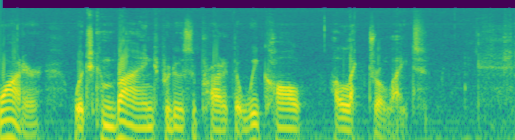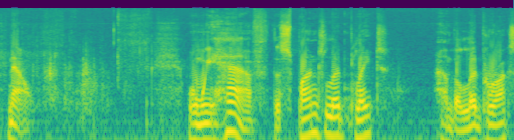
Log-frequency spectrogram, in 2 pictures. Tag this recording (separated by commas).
Speech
